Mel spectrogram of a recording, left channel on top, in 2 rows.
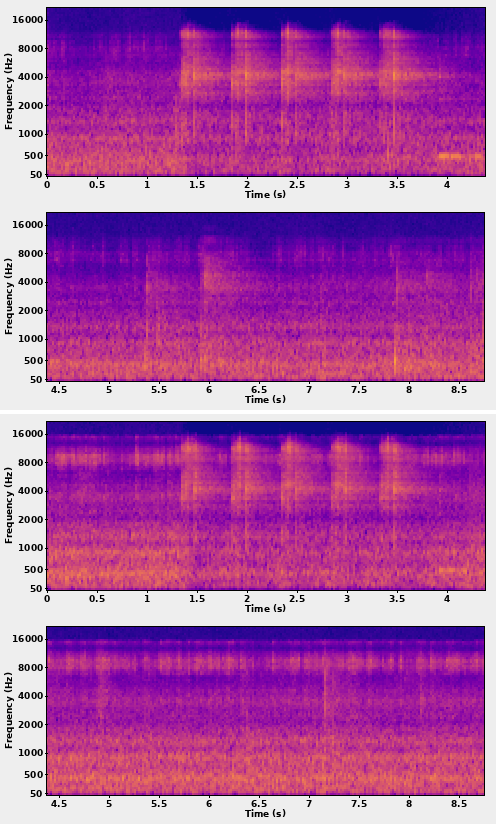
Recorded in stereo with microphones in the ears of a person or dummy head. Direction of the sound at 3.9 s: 10° left (ahead or behind).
